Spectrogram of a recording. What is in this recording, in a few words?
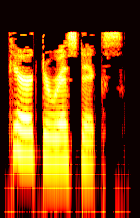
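"characteristics", British English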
